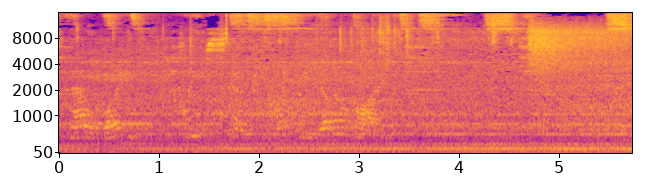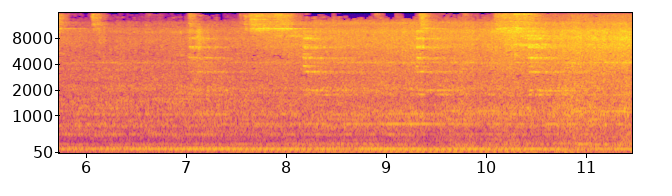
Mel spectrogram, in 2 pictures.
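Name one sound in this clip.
A train engine rumbles as a train approaches and grows steadily louder.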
